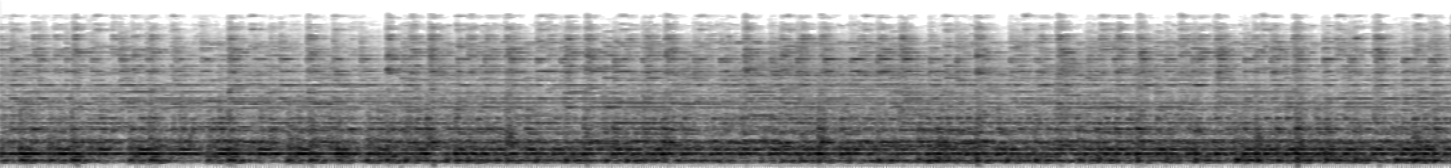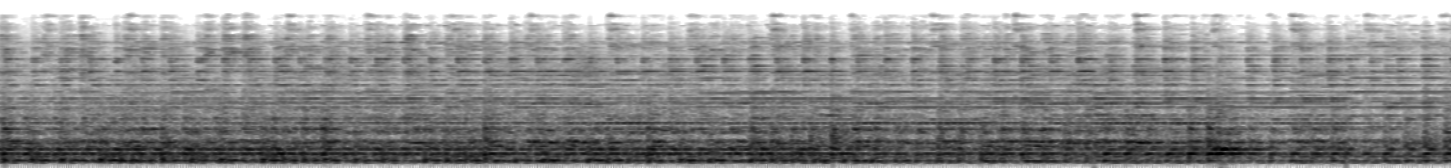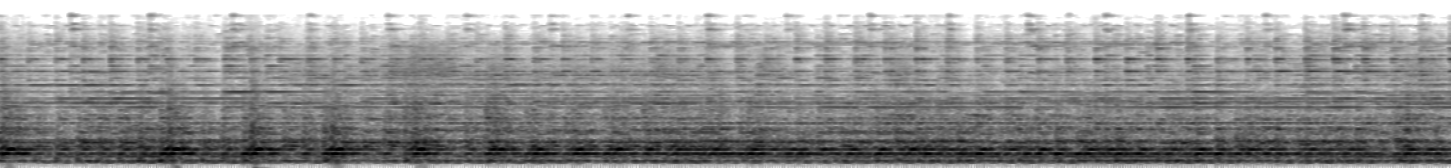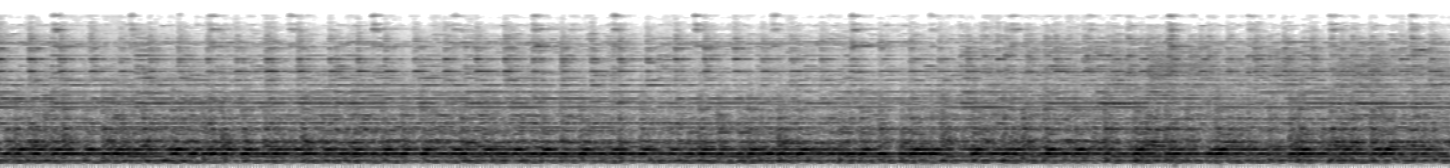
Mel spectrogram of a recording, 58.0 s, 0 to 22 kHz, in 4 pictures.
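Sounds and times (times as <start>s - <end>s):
bells ringing together: 0.0s - 58.0s.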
